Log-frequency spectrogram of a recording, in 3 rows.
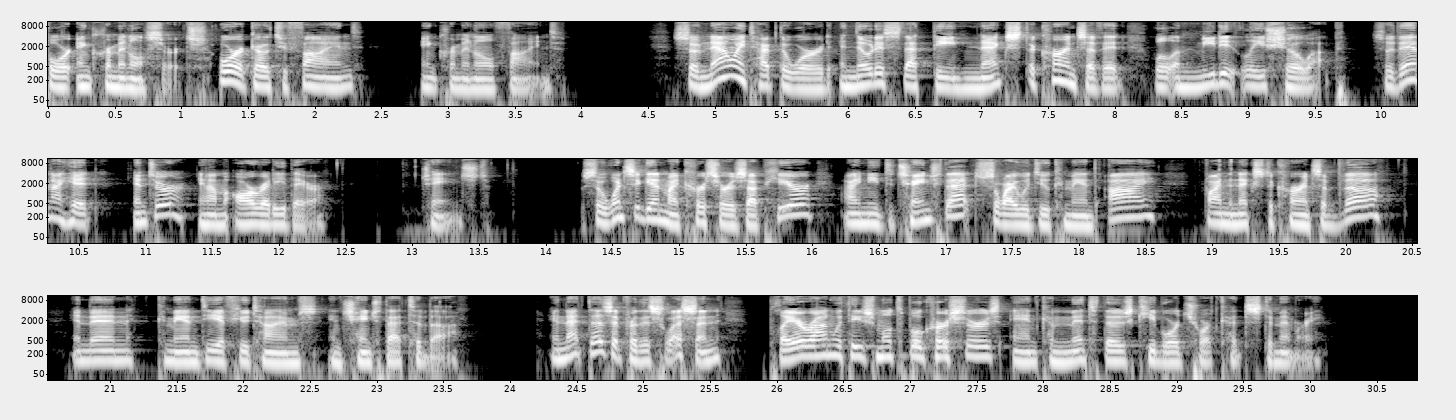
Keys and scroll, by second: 10.9 Return, 18.2 super+i, 20.3 Return, 21.0 super+d.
